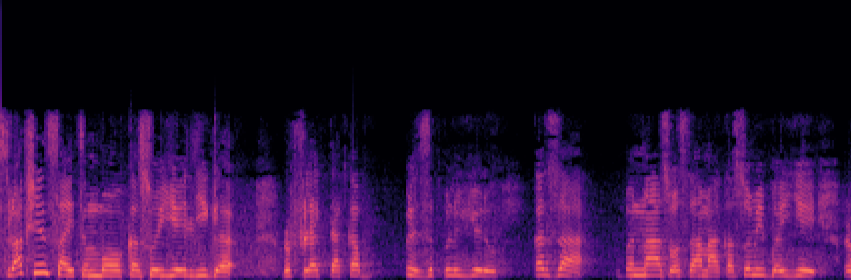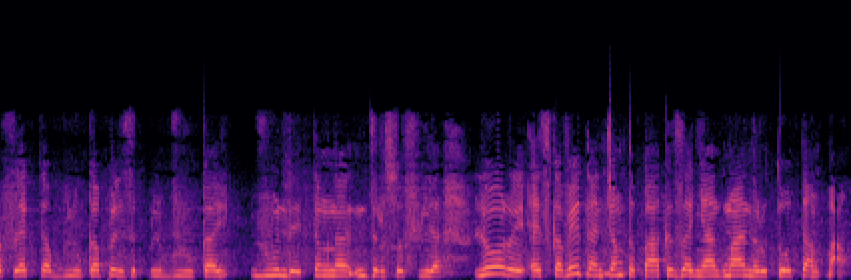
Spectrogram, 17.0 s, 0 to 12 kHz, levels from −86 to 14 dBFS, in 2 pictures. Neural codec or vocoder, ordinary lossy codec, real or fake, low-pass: none; AAC, 32 kbps; real; 7.2 kHz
